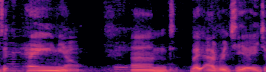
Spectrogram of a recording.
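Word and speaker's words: haenyeo: You pronounce it Haenyao.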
